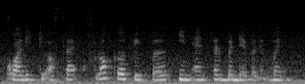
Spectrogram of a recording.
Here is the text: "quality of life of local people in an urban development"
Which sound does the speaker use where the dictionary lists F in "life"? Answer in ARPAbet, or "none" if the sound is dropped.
none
